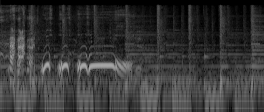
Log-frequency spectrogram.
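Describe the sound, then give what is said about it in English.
A person imitates an owl with a few rising-and-falling hoots, the last one drawn out and loud; then a rhythmic music bed takes over. “Do you ever owl hoot when you're excited about something as a celebratory?”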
